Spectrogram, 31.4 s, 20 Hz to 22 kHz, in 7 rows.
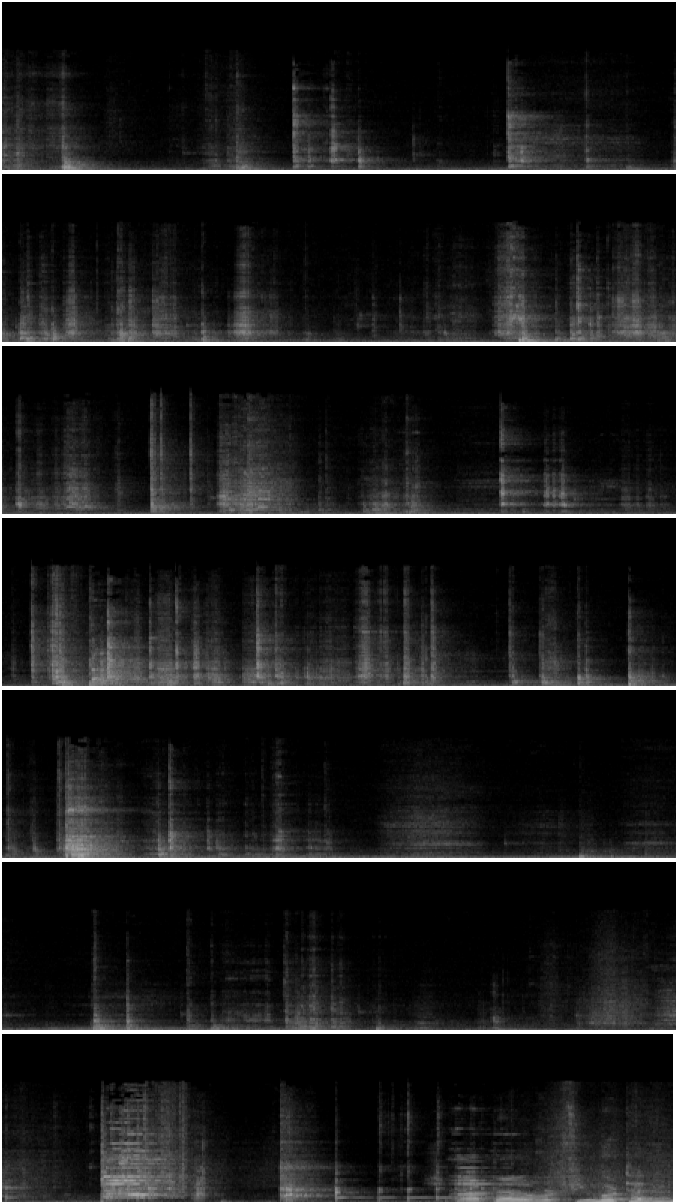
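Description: Exhaust pipe of a 1998 BMW Z3 being worked loose by hand from its rubber hangers: irregular metal clinks, knocks and scraping as the section is pulled and shifted, with a louder burst of clatter near the end.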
